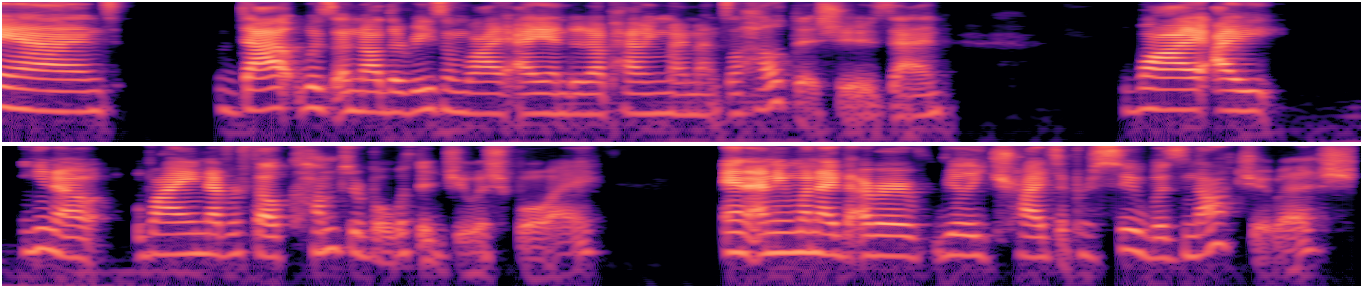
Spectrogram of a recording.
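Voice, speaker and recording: A woman with an American accent talks at a moderate pace and medium pitch, in a monotone, flat intonation. The recording is very clean, with a silent background. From New York City, Brooklyn. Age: 20s. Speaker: podcast guest, host's sister. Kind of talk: casual chat.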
